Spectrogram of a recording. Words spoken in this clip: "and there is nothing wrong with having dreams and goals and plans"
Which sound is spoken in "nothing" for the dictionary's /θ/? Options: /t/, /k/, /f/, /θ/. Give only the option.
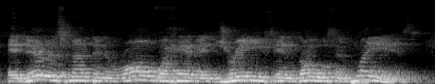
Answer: /θ/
